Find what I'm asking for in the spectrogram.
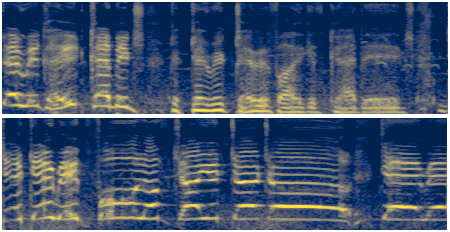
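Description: A man puts on a character voice at an extremely high pitch. He goes very slowly over clear background noise. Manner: boastful, broken caveman grammar.

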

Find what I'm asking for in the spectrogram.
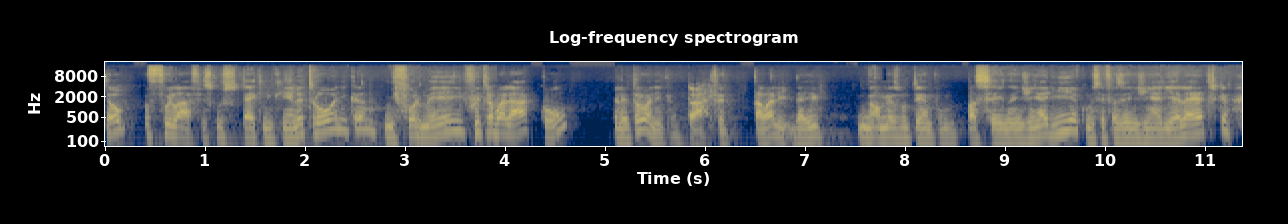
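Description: Speaking at a moderate pace, a man uses a medium pitch with very wide pitch swings and a dark, mellow tone. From Brazil, Curitiba. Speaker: tech company executive. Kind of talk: interview. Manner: halting, many fillers.

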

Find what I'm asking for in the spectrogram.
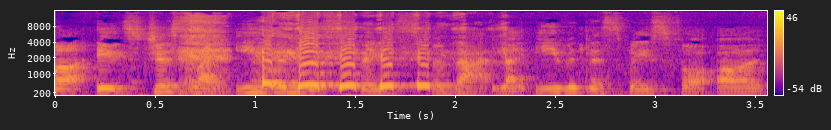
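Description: There is noticeable background noise in this clip. A woman talks at a moderate pace. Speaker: podcast host. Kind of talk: casual chat.

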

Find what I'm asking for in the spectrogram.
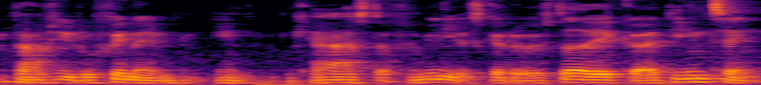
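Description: Through audible room echo, a man with a fairly low pitch speaks at a moderate pace with fairly even intonation. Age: 20s. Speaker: office worker. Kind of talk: personal reflection interview. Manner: halting, many fillers.

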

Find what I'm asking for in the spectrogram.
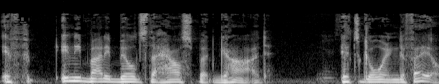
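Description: With a Southern US accent, a man with a fairly low voice speaks in an animated tone. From Louisiana. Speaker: podcast host and church minister. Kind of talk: faith-based interview. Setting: church. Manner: animated, preachy.

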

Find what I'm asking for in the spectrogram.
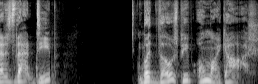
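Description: Recorded very cleanly against a silent background, a man with a plain, everyday voice talks at a moderate pace with lively intonation, the sound dry and close with no echo. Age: 30s. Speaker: podcast host and counselor. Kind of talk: Bible teaching podcast. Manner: casual, conversational with fillers.

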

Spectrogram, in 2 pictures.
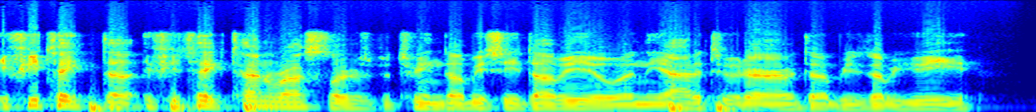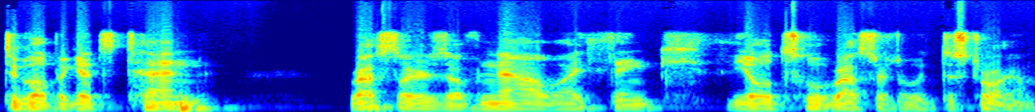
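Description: This man has an unremarkable speaking voice, pitched fairly low, with fairly even intonation. He goes at a moderate pace against a quiet background. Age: 40s. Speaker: podcast host and guest. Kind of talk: casual chat.

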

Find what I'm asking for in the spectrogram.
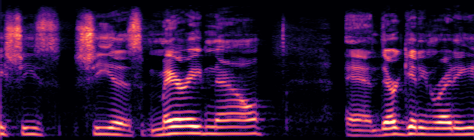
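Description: A man talks in a Southern US accent. His pitch is fairly high for a man. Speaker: guest preacher. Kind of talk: sermon. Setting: church.

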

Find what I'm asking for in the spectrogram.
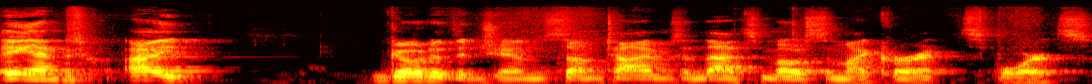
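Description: Music plays in the background as a man with an American accent speaks. His medium pitch moves in very wide swings at a fairly slow pace. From San Francisco, US. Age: 20s. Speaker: podcast guest. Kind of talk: casual chat.

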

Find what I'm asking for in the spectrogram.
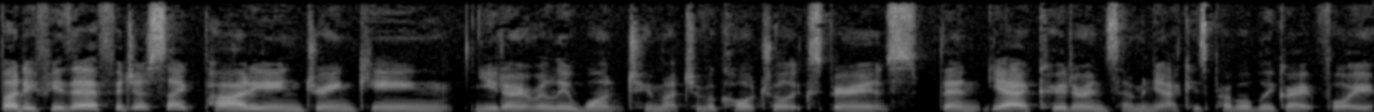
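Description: Talking at a very fast pace with hardly any pauses, a woman with an Australian accent keeps to a medium pitch. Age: 20s. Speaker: podcast host. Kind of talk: casual monologue. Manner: animated.

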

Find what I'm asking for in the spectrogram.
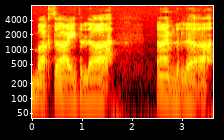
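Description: At a very slow pace, a man speaks in a put-on character voice. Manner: authoritative, proclaiming.

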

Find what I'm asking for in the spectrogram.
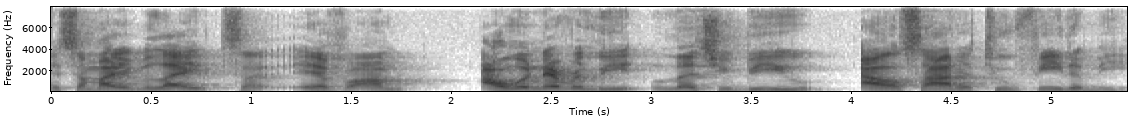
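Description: On a very clean recording with a silent background, a man with a fairly high pitch speaks at a moderate pace, showing ordinary pitch variation and big swings in loudness. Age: 20s. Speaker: podcast co-host. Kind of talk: casual chat.

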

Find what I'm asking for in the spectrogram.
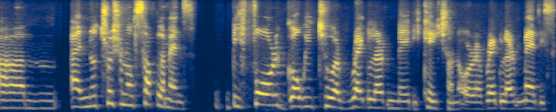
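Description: The intonation here is lively. The pace is moderate. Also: woman. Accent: Argentine. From Argentina. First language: Spanish. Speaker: fabric company owner and designer. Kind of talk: interview. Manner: halting.

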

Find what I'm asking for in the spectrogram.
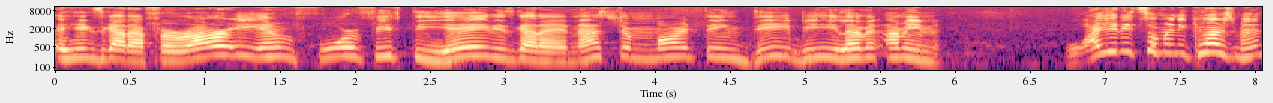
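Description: At a fairly slow pace, a man with a Spanish accent speaks in a high pitch. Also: lively intonation. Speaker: fantasy football podcast co-host. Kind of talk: casual sports chat. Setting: live recording at a liquor store event.

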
